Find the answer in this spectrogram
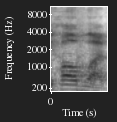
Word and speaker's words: Halbleib: Hey, yeah, it's pronounced Halbleib.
